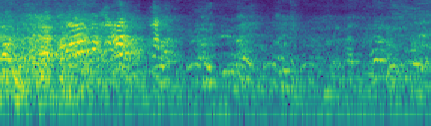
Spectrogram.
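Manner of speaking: breathy high-pitched laugh. Real, not acted. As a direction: burst out laughing. Laughing at quiz answer.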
